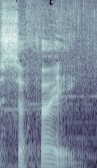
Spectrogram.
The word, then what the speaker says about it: Cerfeuil: But in French, it's pronounced Cerfeuil and spelled C-E-R-F-E-U-I-L.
